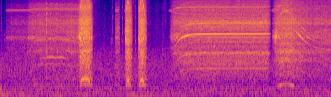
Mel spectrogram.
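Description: Electric hand drill with a long drill bit being triggered in short bursts, its motor whine rising and falling with each squeeze. It then runs steadily for about two seconds, cuts off, and gives one more brief rev.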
